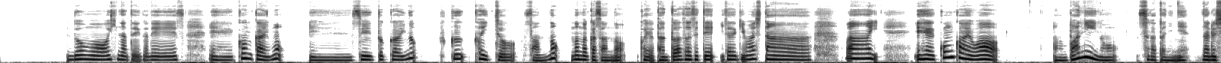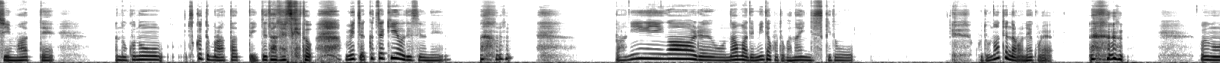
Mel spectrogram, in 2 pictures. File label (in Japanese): フリートーク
